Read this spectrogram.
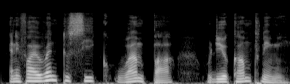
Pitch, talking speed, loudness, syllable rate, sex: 125 Hz, 225 wpm, -18 LUFS, 6.8 syllables/s, male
